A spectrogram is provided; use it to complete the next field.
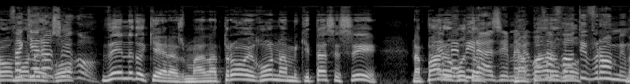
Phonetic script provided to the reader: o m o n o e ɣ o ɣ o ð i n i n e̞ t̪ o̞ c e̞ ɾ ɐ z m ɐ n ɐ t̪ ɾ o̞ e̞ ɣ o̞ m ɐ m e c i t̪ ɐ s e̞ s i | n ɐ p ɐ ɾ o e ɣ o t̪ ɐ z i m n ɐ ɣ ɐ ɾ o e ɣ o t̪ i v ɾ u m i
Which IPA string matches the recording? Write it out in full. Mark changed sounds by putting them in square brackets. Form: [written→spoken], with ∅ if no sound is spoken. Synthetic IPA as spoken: o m o n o e ɣ o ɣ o ð [i→e] n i n e̞ t̪ o̞ c e̞ ɾ ɐ z m ɐ n ɐ t̪ ɾ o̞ e̞ ɣ o̞ [m→n] ɐ m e c i t̪ ɐ s e̞ s i | n ɐ p ɐ ɾ o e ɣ o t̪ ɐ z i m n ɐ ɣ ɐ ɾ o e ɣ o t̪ i v ɾ [u→o] m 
